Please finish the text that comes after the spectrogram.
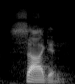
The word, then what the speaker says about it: Cagann: Usually it's pronounced Kagan. And how do you officially say it? Sagan.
